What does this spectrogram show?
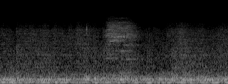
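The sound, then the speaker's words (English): A train car rolls steadily along the rails, a continuous low rumble and clatter at even loudness, with a brief higher hiss partway through. No one speaks. “I find the train car scene really moving because it's not overly sentimental.”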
